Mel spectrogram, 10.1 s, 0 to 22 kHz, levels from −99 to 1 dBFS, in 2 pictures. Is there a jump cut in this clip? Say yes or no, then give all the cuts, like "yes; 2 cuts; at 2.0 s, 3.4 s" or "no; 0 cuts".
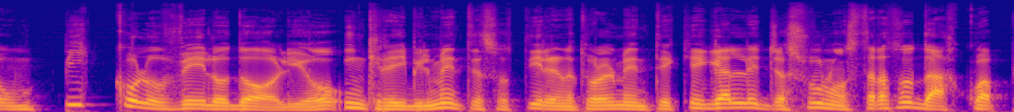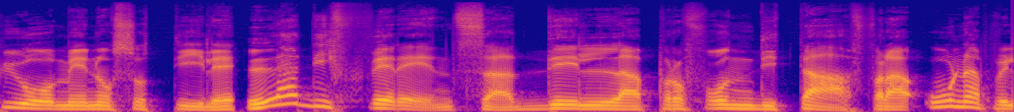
no; 0 cuts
